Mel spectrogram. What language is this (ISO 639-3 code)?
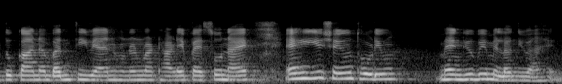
snd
